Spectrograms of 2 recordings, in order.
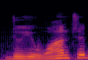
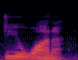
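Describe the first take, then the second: First: The words are said fully and distinctly. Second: The words are reduced and run together. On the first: "the unreduced"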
